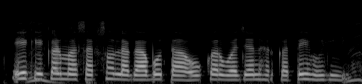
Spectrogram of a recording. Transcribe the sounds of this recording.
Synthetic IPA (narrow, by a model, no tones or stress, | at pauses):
eːkɪkəɽmãsəɾsõləɡaːbot̪aoːkəɾʋəd͡ʒənɦəɾkət̪eɦoːɦiː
